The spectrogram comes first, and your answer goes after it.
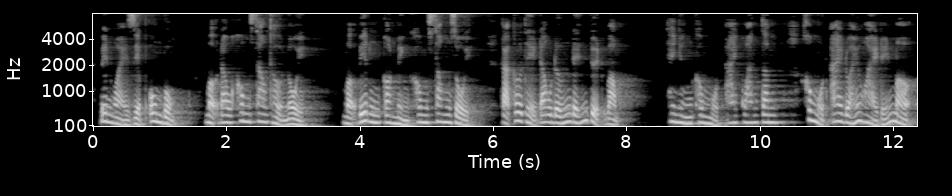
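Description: A woman narrating a story in a steady, emotive reading voice. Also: on the low side.

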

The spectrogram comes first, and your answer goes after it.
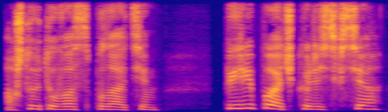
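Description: Woman doing an excitable young maid. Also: a little high, normal speed, dry recording, studio quality, natural voice. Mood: eager.

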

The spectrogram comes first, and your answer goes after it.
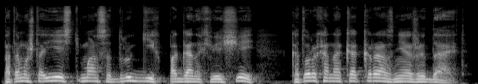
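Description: A man's voice: medium pitch, fairly quick, a little mellow, natural voice. A male narrator voicing a worried, protective man who fusses anxiously over others.

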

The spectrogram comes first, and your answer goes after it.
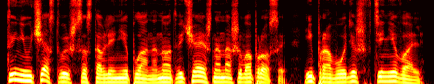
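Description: A stern, bitter young man in a storybook, asking questions curtly and coldly, as a man reads him. His voice sits a little low and sounds dry and close. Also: lively intonation, a little fast, a little mellow, no room sound, natural voice.

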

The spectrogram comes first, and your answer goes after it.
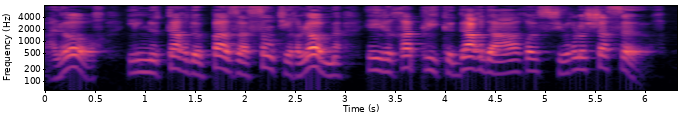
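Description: A woman's voice: lowish voice, takes it slowly, mellow. A woman reading the part of a brash, self-assured young male hunter from Paris, in an emphatic way. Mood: insistent.

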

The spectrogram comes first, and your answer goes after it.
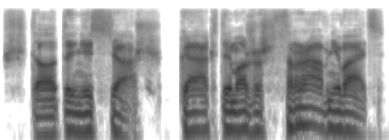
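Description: A man's voice: low-pitched, sharp tone, no room sound, clean studio sound, full character voice. A man voicing a stern, unbending aging emperor who speaks curtly and commandingly to his daughter. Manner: curt, measured, commanding.

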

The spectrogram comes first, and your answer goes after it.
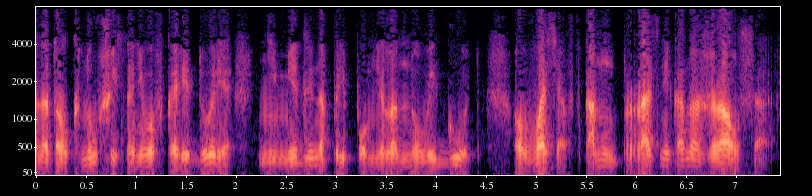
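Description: A man narrating a story with a lively, wry delivery. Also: sits low, slightly rough, dull audio. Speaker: audiobook reader. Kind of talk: expressive book narration.

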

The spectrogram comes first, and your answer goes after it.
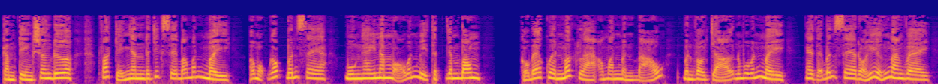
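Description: Audiobook narrator: a woman, low and dark, measured reading. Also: lively intonation, husky, no room sound, clean studio sound. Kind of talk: scripted narration.

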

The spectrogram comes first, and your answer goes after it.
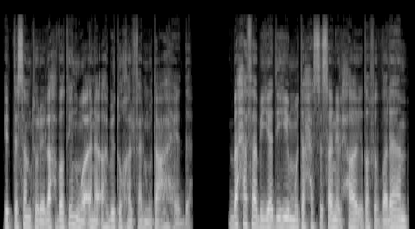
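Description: Male audiobook narrator: mid pitch, steady measured delivery, dry close sound. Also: no echo.

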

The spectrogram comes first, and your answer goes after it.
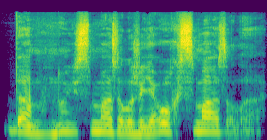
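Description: A man's voice: fairly high pitch, slow pace, warm tone, dry recording, studio quality, pitched above the performer's own voice. A man reading the part of a dying young woman crossbow fighter, speaking weakly in a faint, breathless half-whisper. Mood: weak pained. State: gravely wounded, weak.

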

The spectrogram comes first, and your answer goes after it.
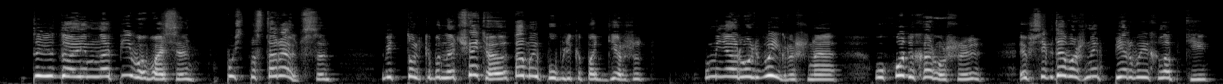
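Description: A man reading a story aloud, voicing a jealous, demanding actress wife who scolds and shouts at her husband. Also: extremely high pitch, animated, normal speed, voice pushed up. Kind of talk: audiobook character voice.

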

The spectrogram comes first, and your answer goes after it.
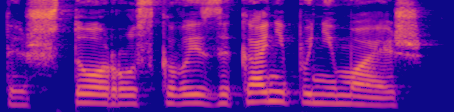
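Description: A woman voicing an angry, domineering young husband who growls and shouts in a lowered, slower voice. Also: natural voice. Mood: furious.

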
